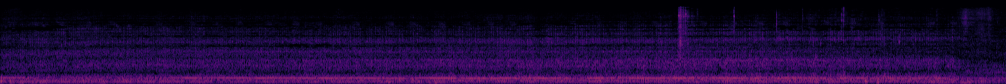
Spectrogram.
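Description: Steady hum of a running motor at one constant pitch, with a few faint clicks over it. The hum drops away just before the end.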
